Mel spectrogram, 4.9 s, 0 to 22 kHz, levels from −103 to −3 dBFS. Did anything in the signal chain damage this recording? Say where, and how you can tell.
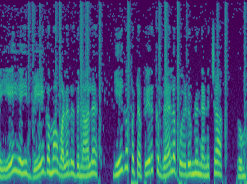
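Yes. Overdone noise removal in the call-processing stage affects the whole speech clip. Between phrases the background collapses to near silence dotted with twinkling specks, which happens when a suppressor set too hard pulls individual frequency bands down or off whenever they sit near its noise estimate, taking the quiet parts of the voice with them. A spectrogram would show scattered isolated blips in the gaps and ragged, hollowed-out harmonics under the voice.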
